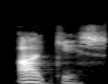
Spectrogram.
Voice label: "akis" Ancient Greek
